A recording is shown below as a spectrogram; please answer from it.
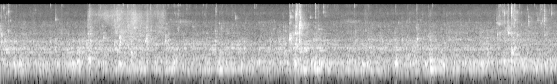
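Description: Tap water runs into a sink while mustard greens are washed by hand, a soft continuous splash and trickle with occasional louder sloshing bursts, quiet and fairly close.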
